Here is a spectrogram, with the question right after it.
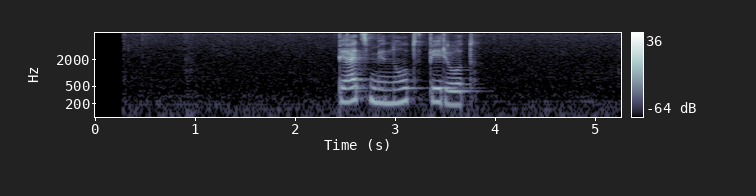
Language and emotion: Russian, neutral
